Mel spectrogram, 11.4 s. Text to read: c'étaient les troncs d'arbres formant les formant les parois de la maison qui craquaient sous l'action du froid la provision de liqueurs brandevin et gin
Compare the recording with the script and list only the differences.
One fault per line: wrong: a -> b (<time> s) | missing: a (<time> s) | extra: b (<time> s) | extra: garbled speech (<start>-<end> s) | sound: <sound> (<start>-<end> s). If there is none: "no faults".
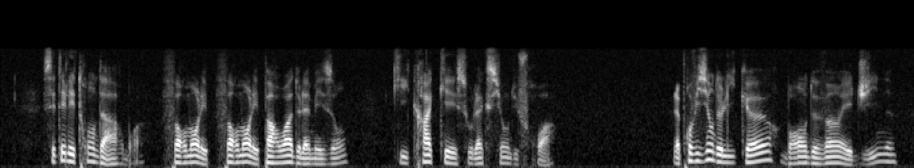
no faults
